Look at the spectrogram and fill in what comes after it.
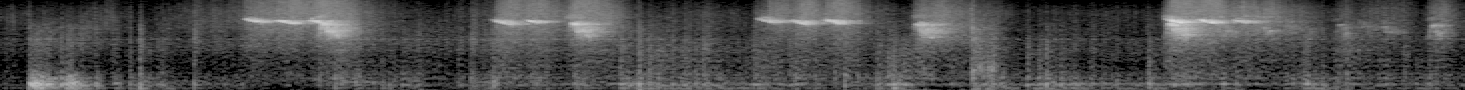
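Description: A bird singing a short phrase of a few quick high notes that ends in a falling note, repeated about every second and a half. A dull knock sounds just after the start.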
